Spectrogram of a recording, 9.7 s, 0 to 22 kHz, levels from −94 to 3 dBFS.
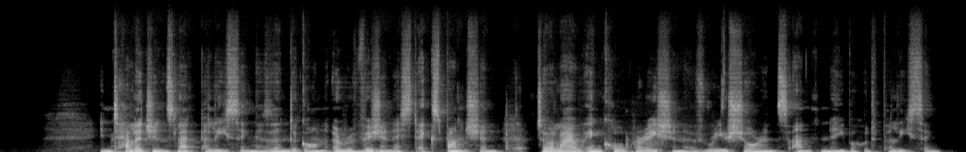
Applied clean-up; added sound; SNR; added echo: neural mask model Resemble Enhance denoiser.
